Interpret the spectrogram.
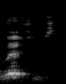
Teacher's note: Refuse is also a bisyllabic noun, so it is stressed on the first syllable. Re is pronounced louder and longer.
